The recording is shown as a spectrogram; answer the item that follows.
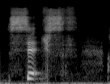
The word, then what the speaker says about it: sixth: When I say the word sixth, I used to say it like S-I-S-F.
